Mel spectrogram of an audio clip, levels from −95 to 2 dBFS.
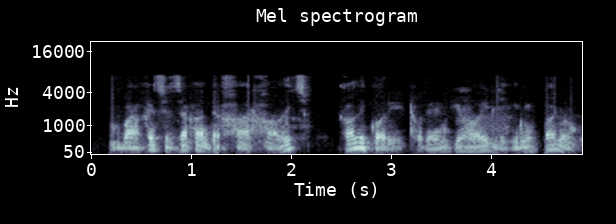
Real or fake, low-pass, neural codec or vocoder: fake; 7.2 kHz; codec, 16 kHz, 8 kbps, FreqCodec, smaller model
